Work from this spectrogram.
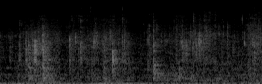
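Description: Chopped okra (bhindi) stir-fried in hot oil for masala bhindi do pyaza, giving a steady close sizzle and crackle with soft scraping bursts as it is stirred, no talk.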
